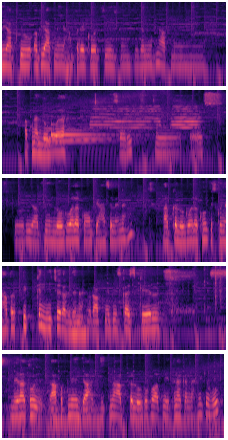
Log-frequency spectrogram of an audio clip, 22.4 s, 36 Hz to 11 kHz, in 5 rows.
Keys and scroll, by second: 15.0 s, 16.9-17.8 typing.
